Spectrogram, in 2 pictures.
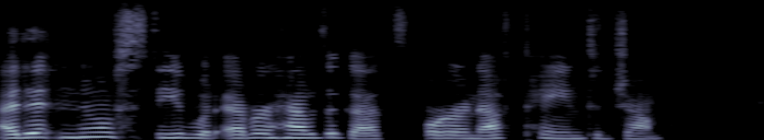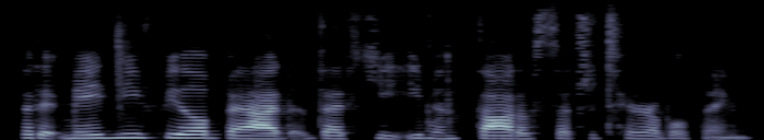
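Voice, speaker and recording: Brief: woman narrator, lowish voice, dry close sound, somewhat dull and lo-fi. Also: moderate pace, dry recording. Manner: steady, storytelling. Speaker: audiobook narrator. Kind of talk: first-person audiobook narration.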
